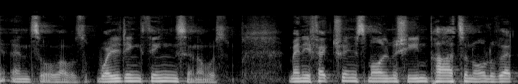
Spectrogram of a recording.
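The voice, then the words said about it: German accent. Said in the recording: “I'm German with this accent,”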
